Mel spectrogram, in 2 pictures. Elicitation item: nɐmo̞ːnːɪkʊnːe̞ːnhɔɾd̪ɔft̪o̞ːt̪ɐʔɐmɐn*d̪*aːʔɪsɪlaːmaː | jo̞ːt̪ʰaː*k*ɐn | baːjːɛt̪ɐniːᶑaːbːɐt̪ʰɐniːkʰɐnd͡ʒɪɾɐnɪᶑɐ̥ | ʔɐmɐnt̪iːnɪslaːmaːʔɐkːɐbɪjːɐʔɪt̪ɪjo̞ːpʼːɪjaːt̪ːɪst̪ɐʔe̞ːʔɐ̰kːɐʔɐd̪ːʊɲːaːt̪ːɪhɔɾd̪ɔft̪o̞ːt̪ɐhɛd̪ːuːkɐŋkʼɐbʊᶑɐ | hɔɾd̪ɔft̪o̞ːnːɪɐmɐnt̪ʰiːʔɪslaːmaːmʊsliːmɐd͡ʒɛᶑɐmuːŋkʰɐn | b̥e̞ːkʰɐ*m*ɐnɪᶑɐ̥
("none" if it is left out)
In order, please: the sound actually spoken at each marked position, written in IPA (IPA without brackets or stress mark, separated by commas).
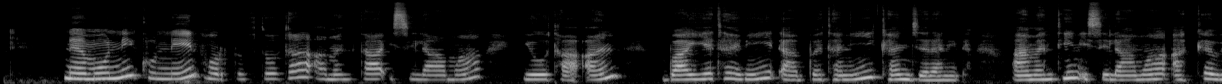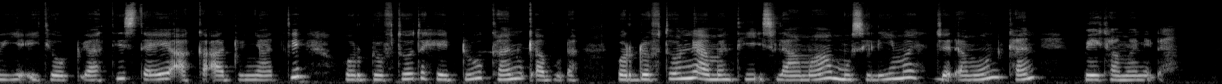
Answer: t̪, ʔ, m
